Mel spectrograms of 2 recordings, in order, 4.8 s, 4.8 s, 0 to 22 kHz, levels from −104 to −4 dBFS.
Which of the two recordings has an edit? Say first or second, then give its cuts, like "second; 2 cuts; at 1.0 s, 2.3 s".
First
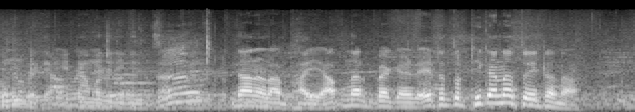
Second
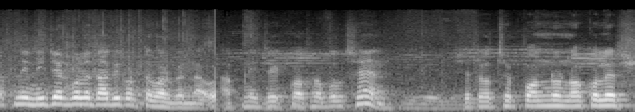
second; 1 cut; at 1.6 s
